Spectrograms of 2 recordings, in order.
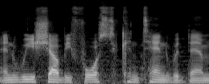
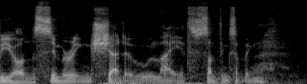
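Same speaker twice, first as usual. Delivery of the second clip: put-on, mock-grand epic saga narrator voice; 3 semitones lower, 6 dB quieter than usual. Reading on-screen game text aloud in a put-on epic voice. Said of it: "I should do this in more epic voice".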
